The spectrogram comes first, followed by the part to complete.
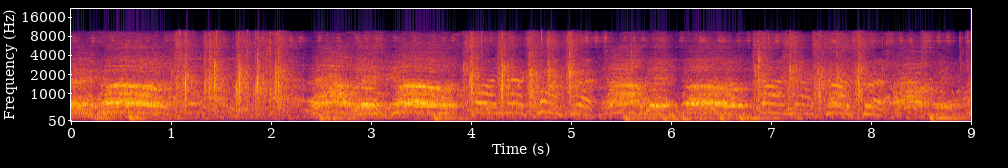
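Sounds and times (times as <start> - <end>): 
large crowd chanting a football player's name at a team facility: 0.0 - 8.9
people clapping: 0.9 - 2.4, 3.8 - 5.3, 6.8 - 8.9.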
